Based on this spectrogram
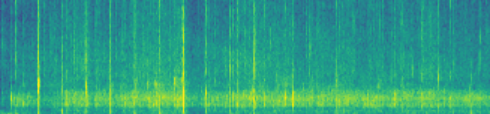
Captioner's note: audience members clapping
